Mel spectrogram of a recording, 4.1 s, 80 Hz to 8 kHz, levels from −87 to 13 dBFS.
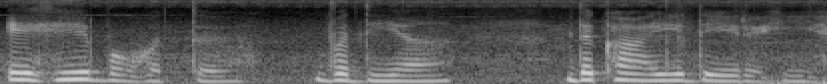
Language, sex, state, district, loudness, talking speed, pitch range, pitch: Punjabi, female, Punjab, Kapurthala, -17 LUFS, 100 wpm, 190-235 Hz, 215 Hz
